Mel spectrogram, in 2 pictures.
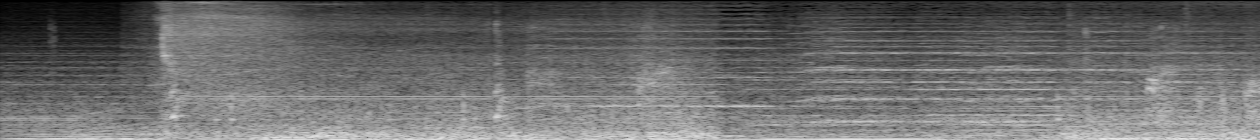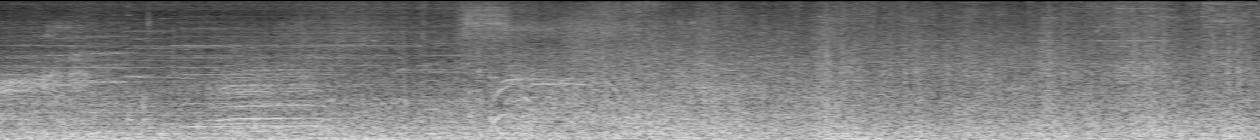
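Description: An oncoming subway train in a film scene roars by loud, a continuous heavy rumble of wheels on rails with shrill metallic squealing and screeching tones rising over it, with no voices.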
